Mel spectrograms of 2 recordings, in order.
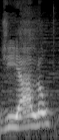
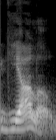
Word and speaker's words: giallo: right on that one giallo it sounds like jello and i feel very italian when i say it that way i used to say giallo because well i'm cuban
